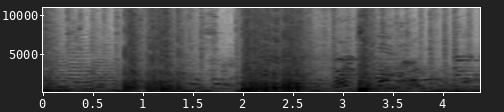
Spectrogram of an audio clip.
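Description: Firecrackers going off in rapid crackling bursts, three of them, over background music.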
